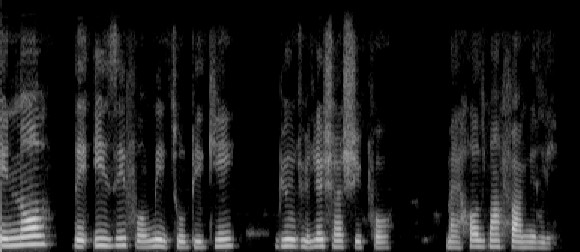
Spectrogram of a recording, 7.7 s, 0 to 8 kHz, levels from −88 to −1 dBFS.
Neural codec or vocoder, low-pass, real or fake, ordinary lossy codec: codec, 16 kHz, 2 kbps, FunCodec, trained on LibriTTS, 25 frames a second; none; fake; none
